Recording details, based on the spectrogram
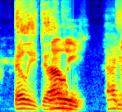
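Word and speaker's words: Elly: First of all, everybody pronounces it Ellie. Ellie did it.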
